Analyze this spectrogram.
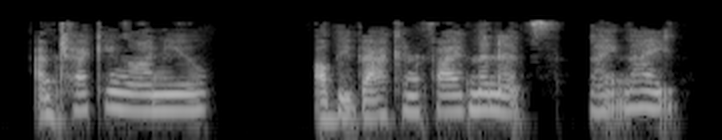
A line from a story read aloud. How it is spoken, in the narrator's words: very softly say, just loud enough for her to hear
